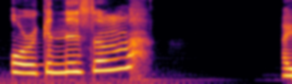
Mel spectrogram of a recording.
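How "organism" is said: high, slow synthetic boss call; a machine manager summoning its worker; robot boss voice. Acted. Robot boss startles the cashier, high machine call.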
